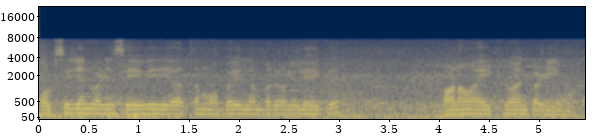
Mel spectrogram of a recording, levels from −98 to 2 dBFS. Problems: constant background noise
